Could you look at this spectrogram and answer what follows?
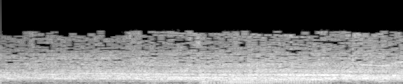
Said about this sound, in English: I'm more professional than that, but we'll give them a round of applause.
